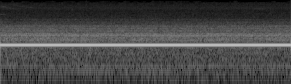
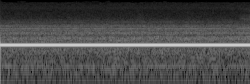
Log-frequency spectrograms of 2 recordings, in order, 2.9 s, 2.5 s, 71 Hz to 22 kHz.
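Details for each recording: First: 1954 Regentone Multi99 radiogram during radio alignment: steady pure test tone that swells louder near the end as the top coil core is tuned to peak. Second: 1954 Regentone Auto 99 radiogram alignment with a 470 kHz IF signal generator and AF meter across the speaker, adjusting coils L14–L17: clean, steady test tone, already spot on.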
